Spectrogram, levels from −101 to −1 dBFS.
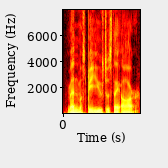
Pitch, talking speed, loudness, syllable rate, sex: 90 Hz, 270 wpm, -16 LUFS, 5.7 syllables/s, male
